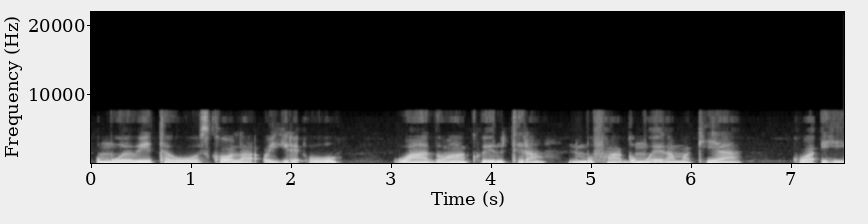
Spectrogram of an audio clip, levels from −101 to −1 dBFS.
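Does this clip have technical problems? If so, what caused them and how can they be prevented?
Yes. Nellymoser compression affects the speech from start to finish. A rough, hissy halo surrounds the sound, and everything has a smeared, underwater quality. Nothing is heard above 7.7 kHz. The likely cause is Nellymoser Asao, Flash's old microphone codec. It spends very few bits on each sample, so weak bands get none and are refilled with noise. The damage is plainly audible and fits a rate near 32 kbps. To prevent it, capture with a modern codec such as Opus at a generous bitrate.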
